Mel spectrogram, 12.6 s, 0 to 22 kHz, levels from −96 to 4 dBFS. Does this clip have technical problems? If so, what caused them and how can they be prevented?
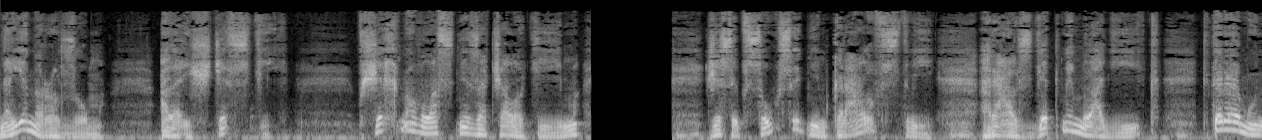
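Yes: a rebuffering stall from 5.9 to 6.72 s. The player's buffer ran dry, and the sound resumes exactly where it stopped. Unlike a dropout, nothing is skipped; about 0.82 s of silence is added. A larger playback buffer or adaptive bitrate switching would prevent it.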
